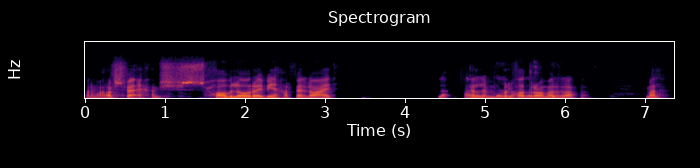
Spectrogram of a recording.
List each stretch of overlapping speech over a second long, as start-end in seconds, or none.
4.8-6.0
